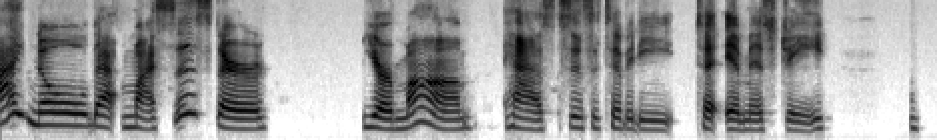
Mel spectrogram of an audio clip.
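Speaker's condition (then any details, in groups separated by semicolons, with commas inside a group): No condition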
